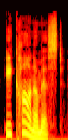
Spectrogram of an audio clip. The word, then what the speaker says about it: economist: Smith is an Economist noce the stress on Economist this content word has new information so It is emphasized there are four syllables in Economist with the str on the second syll Economist he just finished Writing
